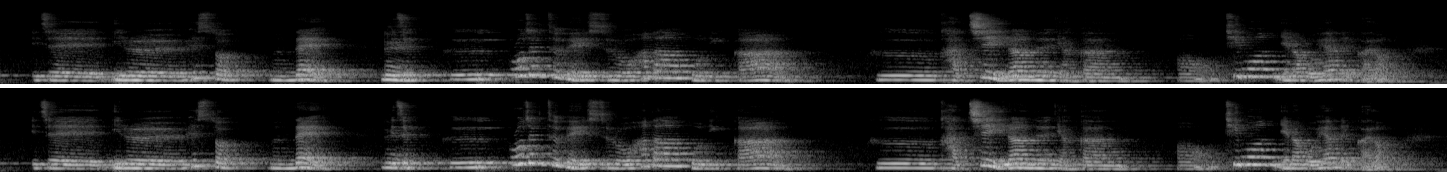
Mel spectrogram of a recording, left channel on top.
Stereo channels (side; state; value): both; normal; correlation 0.76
